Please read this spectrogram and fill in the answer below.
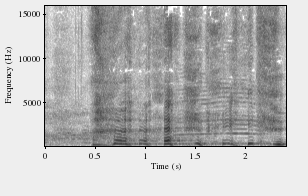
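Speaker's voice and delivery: high, loud burst of laughing; laughter. Real, not acted. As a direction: laugh out loud at being teased. Teased about her bad patois.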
